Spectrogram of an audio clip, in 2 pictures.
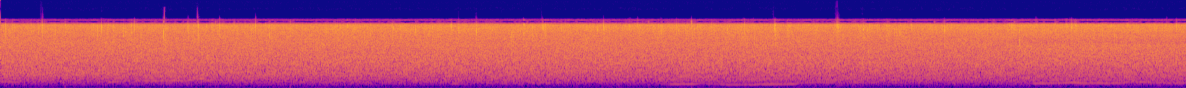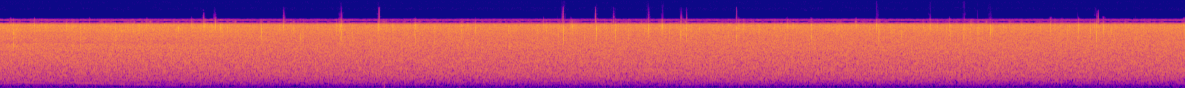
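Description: Heavy rain falling steadily on waterlogged ground and garden plants, an even hiss of downpour with scattered drip ticks.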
